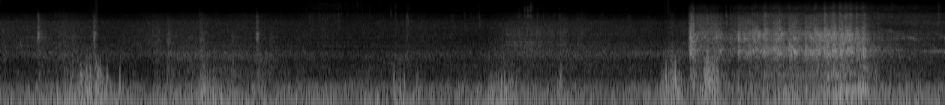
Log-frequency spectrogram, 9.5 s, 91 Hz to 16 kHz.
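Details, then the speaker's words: 1.9 TDI diesel Seat Ibiza started on jump pack at 12 volts, possibly weak battery or pack; short crank with a few bursts, catches and settles into steady even idle clatter; normal start and idle. "So, fired up pretty easily, to be fair. I just needed to crank it a little bit longer."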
